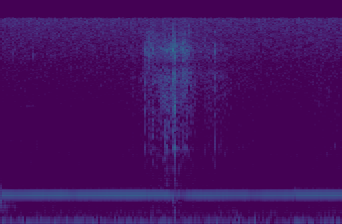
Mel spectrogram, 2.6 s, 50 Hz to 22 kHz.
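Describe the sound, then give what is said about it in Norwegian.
A vacuum cleaner from 1975, running out in the hallway at Halne mountain lodge, gives off a steady, unbroken high-pitched whine over a low motor hum, with a brief rustling burst partway through. “Og den pipelyden dere hører, er eh, en støvsuger fra 1975 som holder på ute i gangen på Halne fjellstugu.”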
